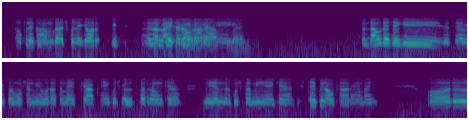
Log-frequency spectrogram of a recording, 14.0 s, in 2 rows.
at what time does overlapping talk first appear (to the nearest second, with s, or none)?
2 s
